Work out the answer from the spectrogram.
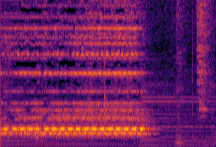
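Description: A telephone rings with an incoming call, a loud, rapidly warbling electronic ring that sustains for about a second and a half, then stops and is followed by a soft click.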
